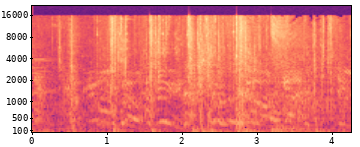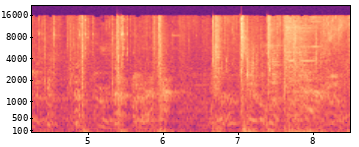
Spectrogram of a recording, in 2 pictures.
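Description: Punches and kicks land with heavy thuds and cracks.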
